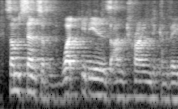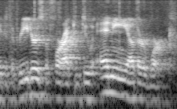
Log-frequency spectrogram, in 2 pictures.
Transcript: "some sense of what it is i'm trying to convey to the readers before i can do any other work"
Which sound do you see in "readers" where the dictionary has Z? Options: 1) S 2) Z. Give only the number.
2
